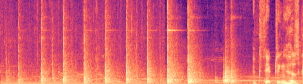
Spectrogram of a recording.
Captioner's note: hammering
